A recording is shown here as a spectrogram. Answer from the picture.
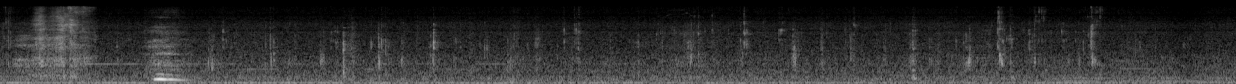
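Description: Close-miked eating sounds: a spoonful of curry rice taken into the mouth, then chewing with soft wet clicks and smacks. About a second and a half in there is one brief, loud, low mouth sound.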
